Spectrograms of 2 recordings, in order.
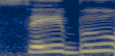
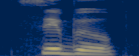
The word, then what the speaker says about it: Cebu: So, technically in the Tagalog alphabet, the letter E can be pronounced E or E like the letter I. So, I say Cu. Cebu. And I know some people say Sabu, but usually it's either Cebu or Sebu.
